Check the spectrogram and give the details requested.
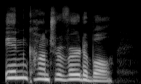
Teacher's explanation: var, which rhymes with fur and is stressed. Finally, t-bool, where t sounds like tick and bool sounds like bulb.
